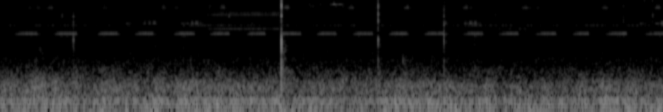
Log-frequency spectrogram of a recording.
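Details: Summer-night grass insects near a wood fire keep up an even, high-pitched chirp in regular short pulses, while a few loud crackles of firewood and a low background rumble fill the scene.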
